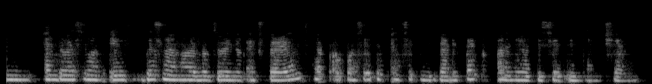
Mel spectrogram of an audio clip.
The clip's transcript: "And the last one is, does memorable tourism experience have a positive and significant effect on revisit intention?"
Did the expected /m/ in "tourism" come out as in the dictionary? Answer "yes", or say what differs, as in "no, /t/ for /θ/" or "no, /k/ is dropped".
no, /m/ is dropped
